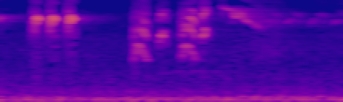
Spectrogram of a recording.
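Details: Lure song of a crimson sunbird to get untrained birds to answer: three bright, sharp high notes in quick succession, then a short jumble of chirps and a thin down-slurred whistle.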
